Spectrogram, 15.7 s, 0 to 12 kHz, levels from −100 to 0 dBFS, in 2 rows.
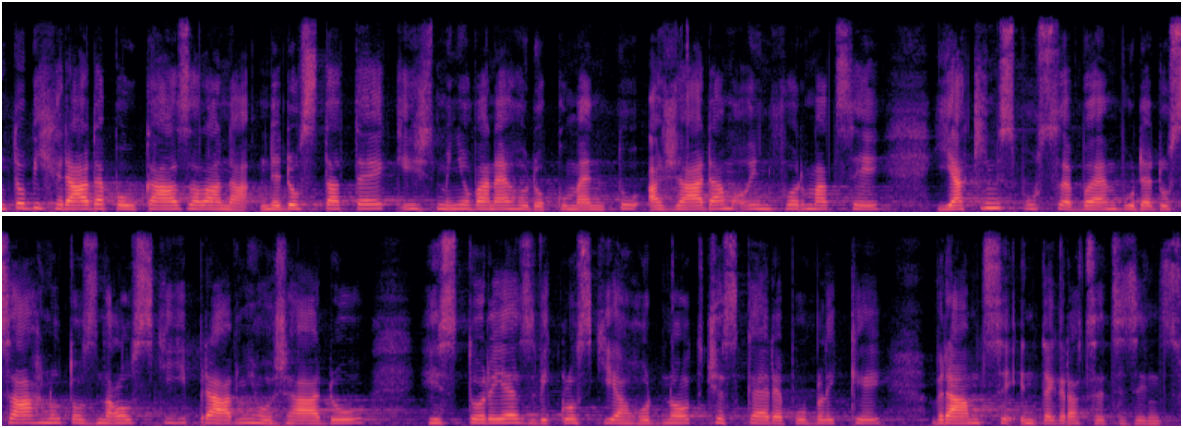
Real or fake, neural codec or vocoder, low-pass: real; none; 10.8 kHz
